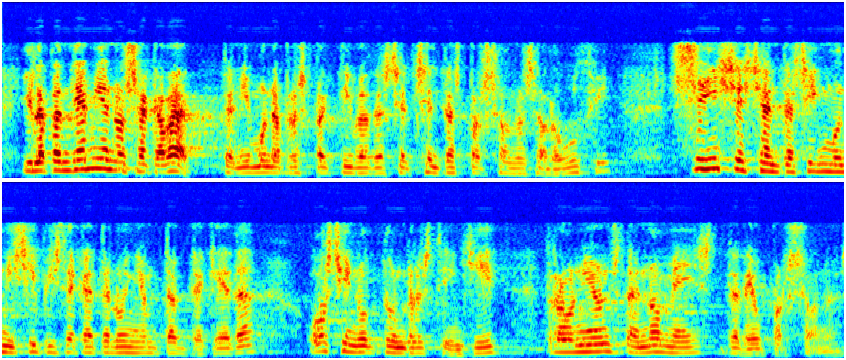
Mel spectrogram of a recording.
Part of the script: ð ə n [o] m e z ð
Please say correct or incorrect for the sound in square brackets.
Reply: correct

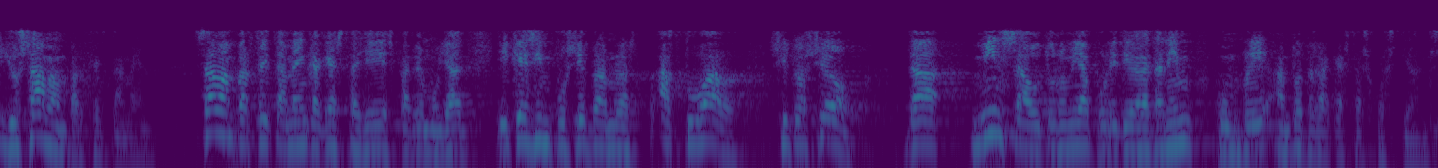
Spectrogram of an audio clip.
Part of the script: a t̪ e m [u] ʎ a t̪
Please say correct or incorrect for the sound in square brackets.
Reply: correct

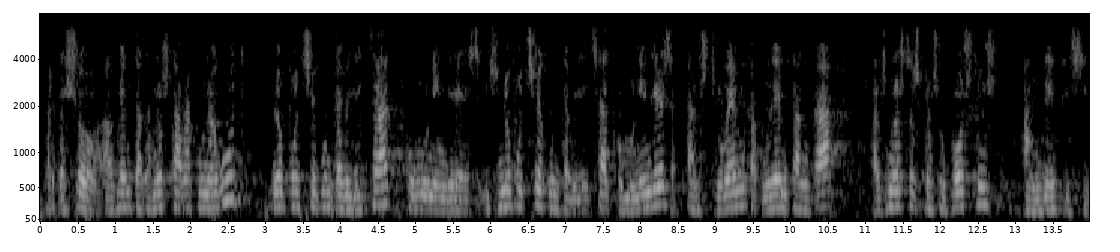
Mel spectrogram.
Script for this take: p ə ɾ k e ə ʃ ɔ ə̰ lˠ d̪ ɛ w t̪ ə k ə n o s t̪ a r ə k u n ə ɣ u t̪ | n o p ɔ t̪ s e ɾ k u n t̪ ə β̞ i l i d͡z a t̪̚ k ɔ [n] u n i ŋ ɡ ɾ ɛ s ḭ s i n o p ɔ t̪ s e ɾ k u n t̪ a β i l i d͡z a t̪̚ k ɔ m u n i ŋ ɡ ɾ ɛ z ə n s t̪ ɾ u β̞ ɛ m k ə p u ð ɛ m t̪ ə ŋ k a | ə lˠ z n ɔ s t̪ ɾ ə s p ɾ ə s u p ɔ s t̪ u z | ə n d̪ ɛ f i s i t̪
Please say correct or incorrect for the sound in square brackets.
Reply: incorrect: m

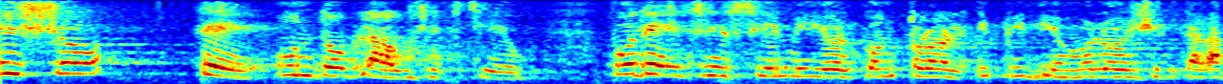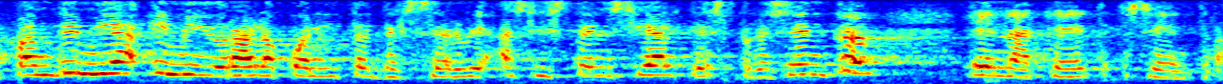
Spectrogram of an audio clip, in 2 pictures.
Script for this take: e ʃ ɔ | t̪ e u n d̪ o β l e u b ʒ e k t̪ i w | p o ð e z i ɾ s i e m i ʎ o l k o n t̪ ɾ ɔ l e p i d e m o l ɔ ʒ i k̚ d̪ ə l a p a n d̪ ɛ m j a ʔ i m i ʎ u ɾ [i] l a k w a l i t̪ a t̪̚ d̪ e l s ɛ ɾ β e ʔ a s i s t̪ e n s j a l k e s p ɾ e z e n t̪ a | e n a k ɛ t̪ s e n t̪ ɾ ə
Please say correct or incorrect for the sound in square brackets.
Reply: incorrect: a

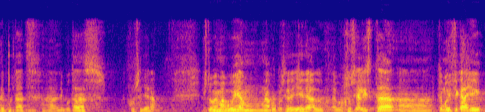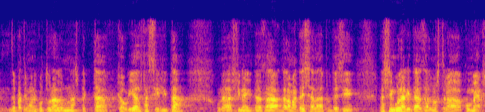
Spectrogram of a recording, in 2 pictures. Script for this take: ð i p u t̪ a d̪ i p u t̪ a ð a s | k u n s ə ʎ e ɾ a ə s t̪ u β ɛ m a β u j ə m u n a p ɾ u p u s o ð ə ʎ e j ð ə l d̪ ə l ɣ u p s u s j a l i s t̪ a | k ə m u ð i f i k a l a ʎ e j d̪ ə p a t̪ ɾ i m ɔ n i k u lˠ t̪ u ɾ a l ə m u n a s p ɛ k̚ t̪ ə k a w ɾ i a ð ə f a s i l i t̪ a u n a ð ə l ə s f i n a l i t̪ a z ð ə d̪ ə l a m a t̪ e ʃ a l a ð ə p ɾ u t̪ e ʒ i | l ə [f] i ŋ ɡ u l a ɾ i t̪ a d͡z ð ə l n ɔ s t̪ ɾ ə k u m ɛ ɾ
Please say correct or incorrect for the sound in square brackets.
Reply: incorrect: s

